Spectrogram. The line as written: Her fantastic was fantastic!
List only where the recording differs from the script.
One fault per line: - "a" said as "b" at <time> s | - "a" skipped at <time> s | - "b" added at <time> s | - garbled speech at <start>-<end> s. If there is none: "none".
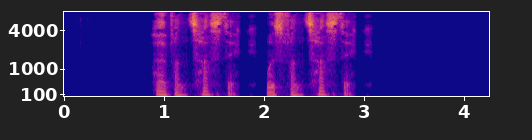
none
